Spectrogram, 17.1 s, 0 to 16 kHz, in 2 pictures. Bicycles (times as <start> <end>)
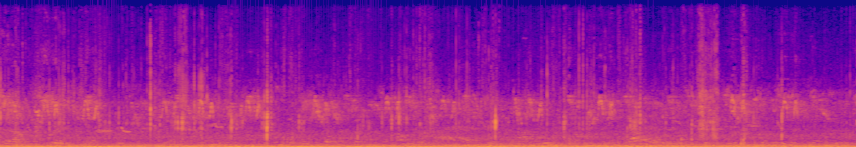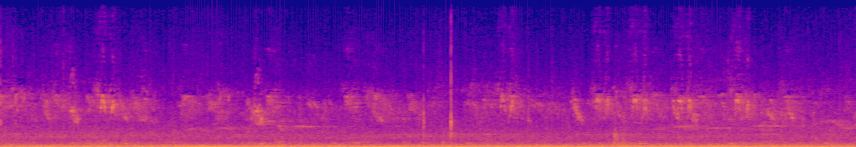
0.0 9.8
